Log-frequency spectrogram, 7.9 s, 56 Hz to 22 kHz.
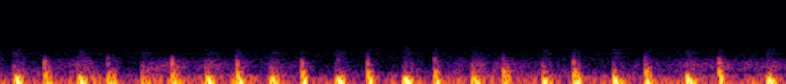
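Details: Male full heart auscultation through a stethoscope, recorded partly sitting at a desk and partly lying in bed: steady paired lub-dub heartbeats at roughly 90 beats a minute; heart sounds.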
